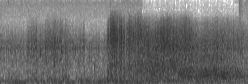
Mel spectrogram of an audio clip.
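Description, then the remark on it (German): A loud eruption of the volcano Etna in Sicily, Italy, spewing fire and ash, rumbles in a deep, continuous roar, swelling into a broader, harsher blast partway through and staying heavy to the end, with no voices. “Am Dienstag gab es auf Sizilien einen lauten Rums.”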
